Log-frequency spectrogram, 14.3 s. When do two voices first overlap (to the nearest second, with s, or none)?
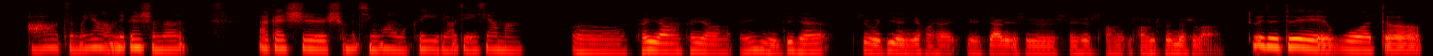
none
